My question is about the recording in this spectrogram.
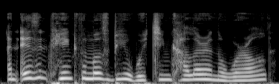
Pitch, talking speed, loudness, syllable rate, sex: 225 Hz, 215 wpm, -15 LUFS, 4.9 syllables/s, female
